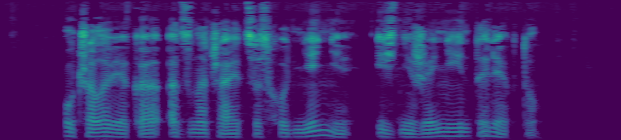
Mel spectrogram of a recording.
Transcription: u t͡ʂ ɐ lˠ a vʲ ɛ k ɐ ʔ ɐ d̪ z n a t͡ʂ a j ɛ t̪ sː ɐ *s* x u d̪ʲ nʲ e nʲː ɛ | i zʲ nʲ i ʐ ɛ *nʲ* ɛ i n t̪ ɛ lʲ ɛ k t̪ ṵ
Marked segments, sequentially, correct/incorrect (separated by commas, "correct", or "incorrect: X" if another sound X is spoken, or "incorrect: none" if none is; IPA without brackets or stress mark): correct, incorrect: nʲː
